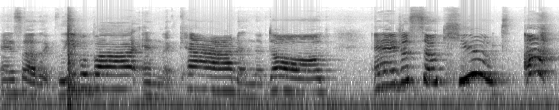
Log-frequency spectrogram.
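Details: Acted demonstration of Wernicke's aphasia, a fluent aphasia from damage to Wernicke's area, with significant auditory comprehension deficits; speech is fluent, at normal rate with good articulation, but filled with language errors and nonsense words.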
